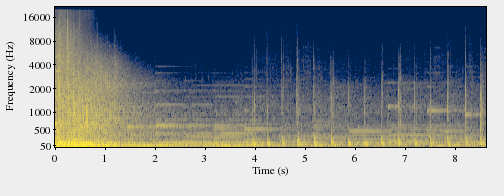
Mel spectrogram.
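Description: A fiery blasting spell explodes in Hogwarts Legacy, opening with a loud, deep boom whose rumble decays over a couple of seconds, then gives way to a steady series of sharp ticking pulses and a sustained hum.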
